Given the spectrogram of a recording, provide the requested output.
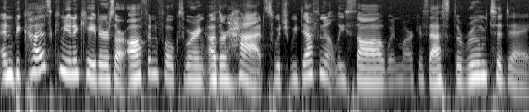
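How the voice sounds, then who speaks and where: Talking at a fairly quick pace, a woman uses a medium pitch with ordinary pitch variation. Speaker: nonprofit communications speaker. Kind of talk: conference presentation. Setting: room with live audience. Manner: fast.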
